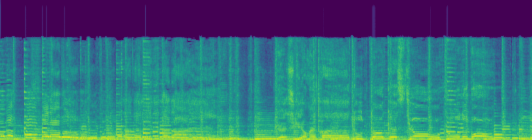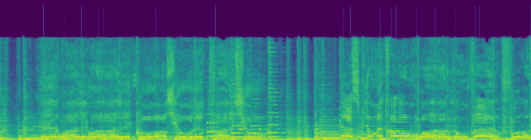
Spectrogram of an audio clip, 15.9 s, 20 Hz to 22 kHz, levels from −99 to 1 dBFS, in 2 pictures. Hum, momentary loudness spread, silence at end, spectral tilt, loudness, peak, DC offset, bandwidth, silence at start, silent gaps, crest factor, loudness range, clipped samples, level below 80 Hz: none; 3 LU; 0 s; -5 dB/octave; -11 LUFS; 0 dBFS; under 0.1%; 16.5 kHz; 0 s; none; 10 dB; 2 LU; under 0.1%; -24 dBFS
